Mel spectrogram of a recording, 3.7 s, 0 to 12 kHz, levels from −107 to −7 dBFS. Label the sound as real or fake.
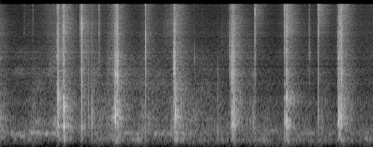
fake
